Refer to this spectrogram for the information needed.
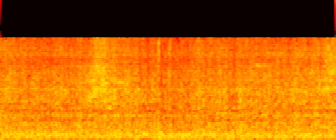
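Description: A car's steady engine and road rumble drones on without a break as the car keeps driving downhill, descending below sea level. It is loud, as if heard from inside the vehicle, with no talking over it.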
